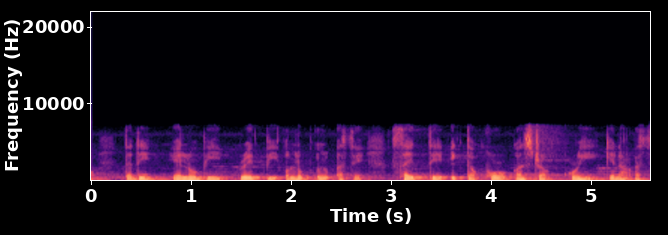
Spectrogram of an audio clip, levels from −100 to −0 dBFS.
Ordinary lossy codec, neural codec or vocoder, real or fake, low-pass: none; none; real; 7.2 kHz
